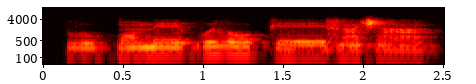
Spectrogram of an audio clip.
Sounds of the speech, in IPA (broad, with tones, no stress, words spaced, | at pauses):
lu˨ɡ͡bɔ̃˧neː˧ɡʷɨ˦ lo˦ keː˨ zã˨ʃã˨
